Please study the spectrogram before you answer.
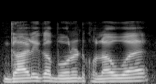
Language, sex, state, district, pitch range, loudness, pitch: Hindi, male, Uttar Pradesh, Shamli, 140-160 Hz, -12 LUFS, 145 Hz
